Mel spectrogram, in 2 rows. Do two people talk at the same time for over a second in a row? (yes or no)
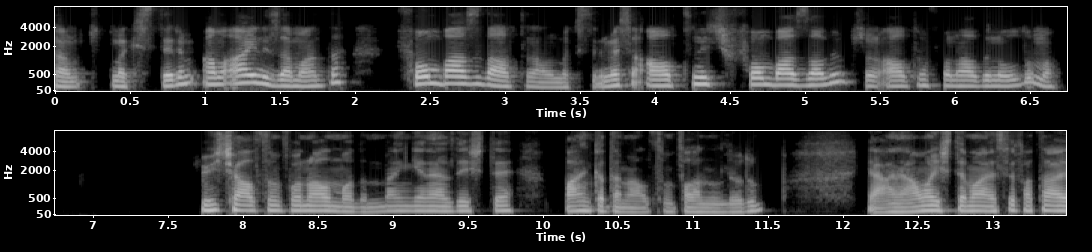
no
